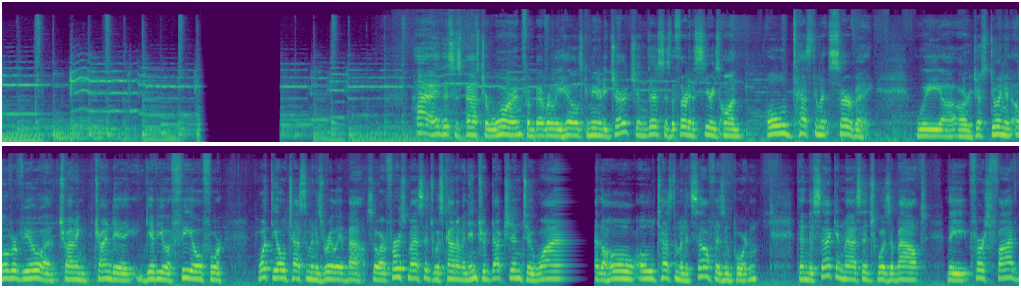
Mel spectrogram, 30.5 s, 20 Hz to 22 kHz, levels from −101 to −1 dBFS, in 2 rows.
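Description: From 2.97 to 4.20 s the sound stalls in a call audio freeze, likely because packets were held up and the jitter buffer ran dry. The last sound carries on briefly as a fading buzz, then about 1.1 s of silence, before the audio resumes exactly where it stopped. Nothing is lost, unlike a dropout. The gap simply pushes everything 1.2 s later.

From 9.93 to 11.40 s comes a jitter buffer speed-up, with the sound running at 151% while the receiver trims repeated pitch-period-sized slices, roughly 0.7 s in total. The pace is clearly rushed, yet the pitch stays put, which separates it from a resampling or clock error.

From 18.28 to 22.33 s, a milder speed-up at 111% removes around half a second.

From 23.57 to 24.17 s, a shorter freeze fills 0.58 s, about 0.19 s of it silent, and again nothing is missing.

Two more speed-ups follow. The first, at 110% from 26.13 to 27.25 s, removes only a tenth of a second. 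The second, at 123% from 29.33 to 30.48 s, trims about 0.3 s.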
